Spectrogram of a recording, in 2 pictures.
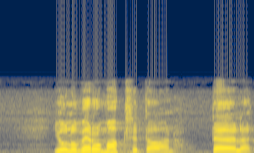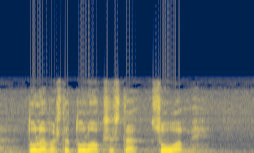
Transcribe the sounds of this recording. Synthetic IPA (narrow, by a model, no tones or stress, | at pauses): jolːɑʋeromɑkset̪ɑːn | t̪æːlːæt̪uleʋɑst̪ɑt̪uloksest̪ɑsuomeːn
